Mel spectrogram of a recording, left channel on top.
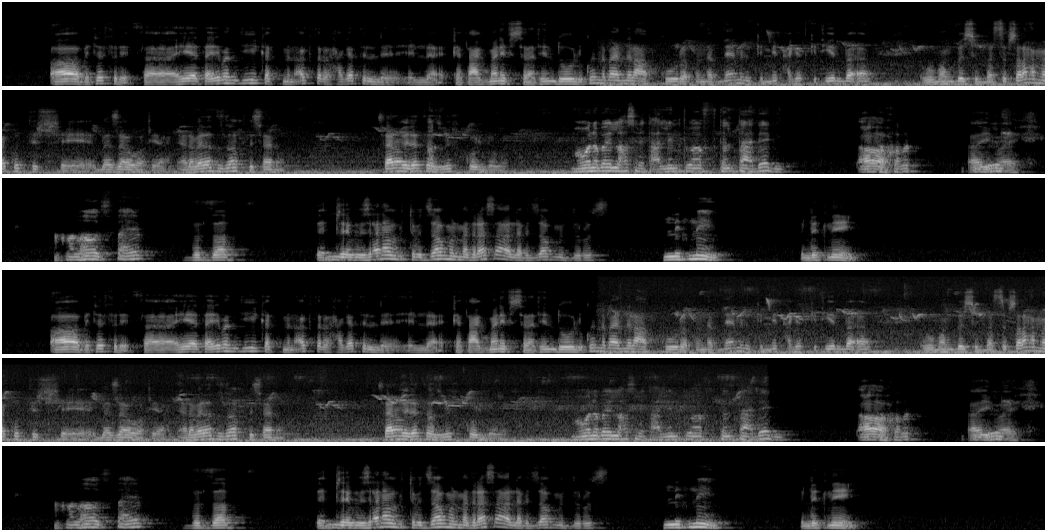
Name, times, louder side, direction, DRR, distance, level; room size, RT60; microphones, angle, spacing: voice 1, 0.5-13.3 14.2-15.5 19.0-19.3 20.1-20.6 22.7-23.2 24.0-26.9 28.8-29.4, equal, 5° right, 0.7 m, -28 dB
sound 1, 5.9-18.1, right 4 dB, 80° right, 0.7 m, -37 dB
voice 2, 16.1-18.3 19.1-19.5 20.1-20.5 21.4-22.3 24.1-24.3 27.5-28.1, left 1 dB, 30° left, 1.0 m, -28 dB
17.0 x 5.8 x 6.9 m
head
